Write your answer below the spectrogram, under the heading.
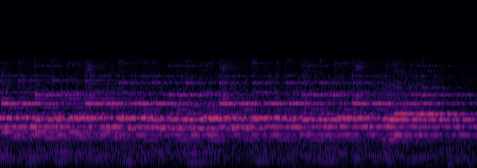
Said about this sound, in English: Our survey of the musical All Aboard sounds of the Japanese railway system was produced by Andy Raskin.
